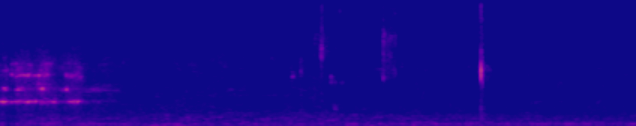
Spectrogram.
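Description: Near silence on a video-call audio line, broken by a brief high-pitched tone in the first half-second and a single faint click about three seconds in.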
